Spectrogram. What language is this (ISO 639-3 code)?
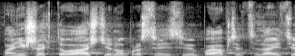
ces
